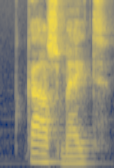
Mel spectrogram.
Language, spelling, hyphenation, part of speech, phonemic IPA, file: Dutch, kaasmijt, kaas‧mijt, noun, /ˈkaːs.mɛi̯t/, Nl-kaasmijt.ogg
- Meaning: cheese mite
